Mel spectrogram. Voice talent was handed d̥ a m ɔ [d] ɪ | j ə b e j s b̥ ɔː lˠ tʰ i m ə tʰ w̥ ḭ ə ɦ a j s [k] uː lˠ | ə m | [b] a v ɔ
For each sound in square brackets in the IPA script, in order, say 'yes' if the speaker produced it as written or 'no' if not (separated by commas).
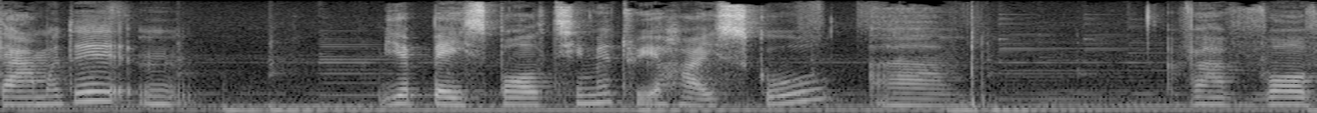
yes, yes, no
